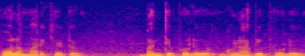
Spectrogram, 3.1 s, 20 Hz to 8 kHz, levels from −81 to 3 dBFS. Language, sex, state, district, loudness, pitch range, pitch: Telugu, male, Andhra Pradesh, Srikakulam, -17 LUFS, 125-130 Hz, 125 Hz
